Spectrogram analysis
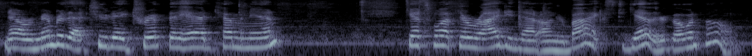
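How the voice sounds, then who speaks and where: A woman in her seventies reading a children's story aloud in a gentle, expressive, grandmotherly way. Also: fairly high pitch, a little slow, a little hiss or hum. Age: 70s. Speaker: storybook reader.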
